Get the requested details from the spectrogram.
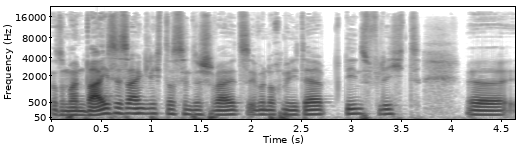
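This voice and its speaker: A man speaks fairly slowly in a monotone, flat intonation. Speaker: podcaster, army cook. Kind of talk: casual monologue. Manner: halting, many fillers.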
